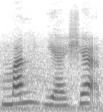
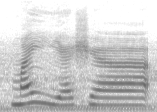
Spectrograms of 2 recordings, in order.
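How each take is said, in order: First: The n sound is pronounced clearly before y. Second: The n sound merges into a doubled y. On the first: The speaker calls it wrong. "bukan dibaca man yasha" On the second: The speaker calls it right. "tapi may yasha"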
